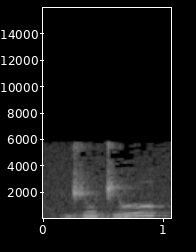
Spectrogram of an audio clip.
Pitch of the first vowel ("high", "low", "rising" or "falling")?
low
